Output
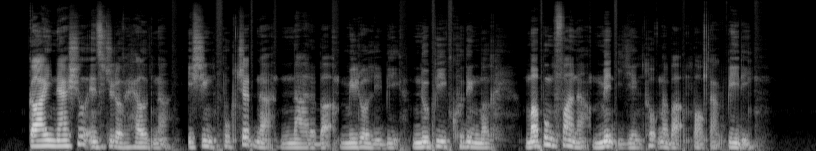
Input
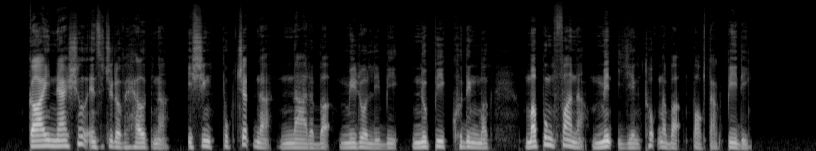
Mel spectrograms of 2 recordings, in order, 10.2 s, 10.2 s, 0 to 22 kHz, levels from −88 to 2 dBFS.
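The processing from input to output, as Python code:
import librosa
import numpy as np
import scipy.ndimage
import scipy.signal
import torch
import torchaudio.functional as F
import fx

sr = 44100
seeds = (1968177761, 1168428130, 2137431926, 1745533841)

y = fx.doubler(x, sr, ms=27.0, db=-4)
y = fx.sustainer(y, sr, db_per_s=120.0)
y = y * librosa.db_to_amplitude(2.5)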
